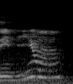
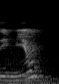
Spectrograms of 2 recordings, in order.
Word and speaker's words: aimions: Nous aimions, ceci, il y a le ye, nous aimions, it become past.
